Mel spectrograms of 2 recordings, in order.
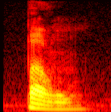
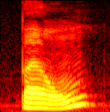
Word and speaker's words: pão: The word for bread, pão. Here we have the nasal om sound, pão pão.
